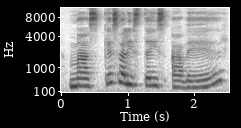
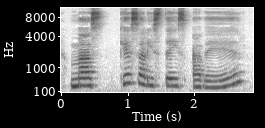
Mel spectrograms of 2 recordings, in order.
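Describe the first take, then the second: The two takes are said the same way.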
